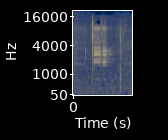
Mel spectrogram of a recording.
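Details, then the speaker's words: Quantum 4Front 1 power wheelchair being swapped to R-Net electronics, first power-on of the controller; a quick chirp, then a short high two-tone beep flagging a motor brake error, expected because the motors were not yet connected. "Okay, motor brake air. That is not unexpected because we do not have the motors connected."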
